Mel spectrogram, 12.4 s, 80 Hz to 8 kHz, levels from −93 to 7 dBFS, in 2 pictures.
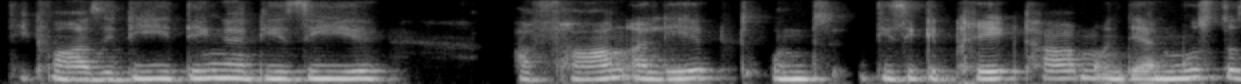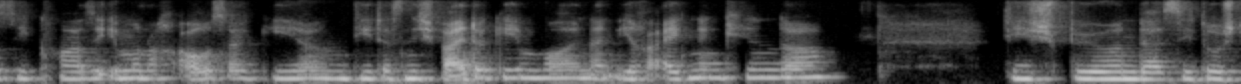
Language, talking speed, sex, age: German, 170 wpm, female, 30-49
